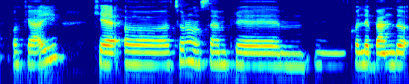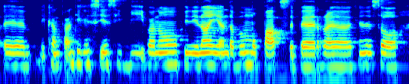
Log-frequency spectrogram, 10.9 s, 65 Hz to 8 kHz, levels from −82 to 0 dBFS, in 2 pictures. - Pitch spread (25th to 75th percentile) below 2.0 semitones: Yes, narrow, 1.1 semitones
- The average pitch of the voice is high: Yes, high, 195 Hz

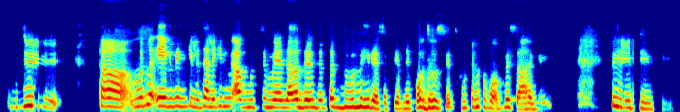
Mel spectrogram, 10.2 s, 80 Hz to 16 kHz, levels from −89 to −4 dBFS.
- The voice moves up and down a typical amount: Yes, average, 3.0 semitones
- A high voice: Yes, high, 245 Hz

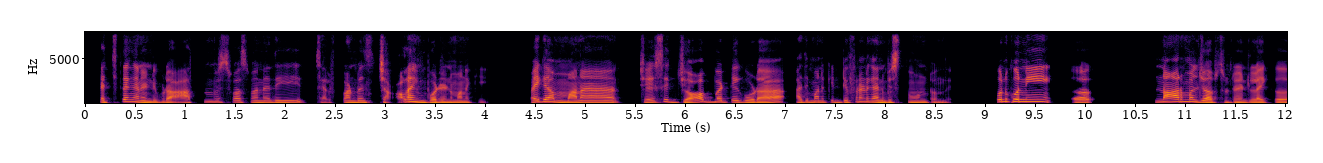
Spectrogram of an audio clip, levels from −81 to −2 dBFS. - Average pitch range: No, wide, 5.9 semitones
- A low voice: No, medium, 185 Hz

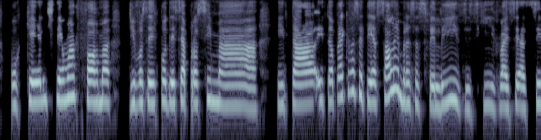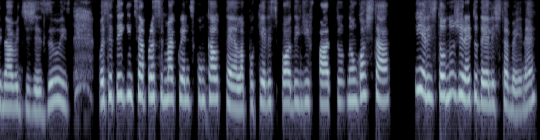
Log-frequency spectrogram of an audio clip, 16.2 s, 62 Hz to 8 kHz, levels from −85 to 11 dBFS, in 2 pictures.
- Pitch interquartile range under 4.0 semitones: Yes, average, 3.3 semitones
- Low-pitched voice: No, high, 230 Hz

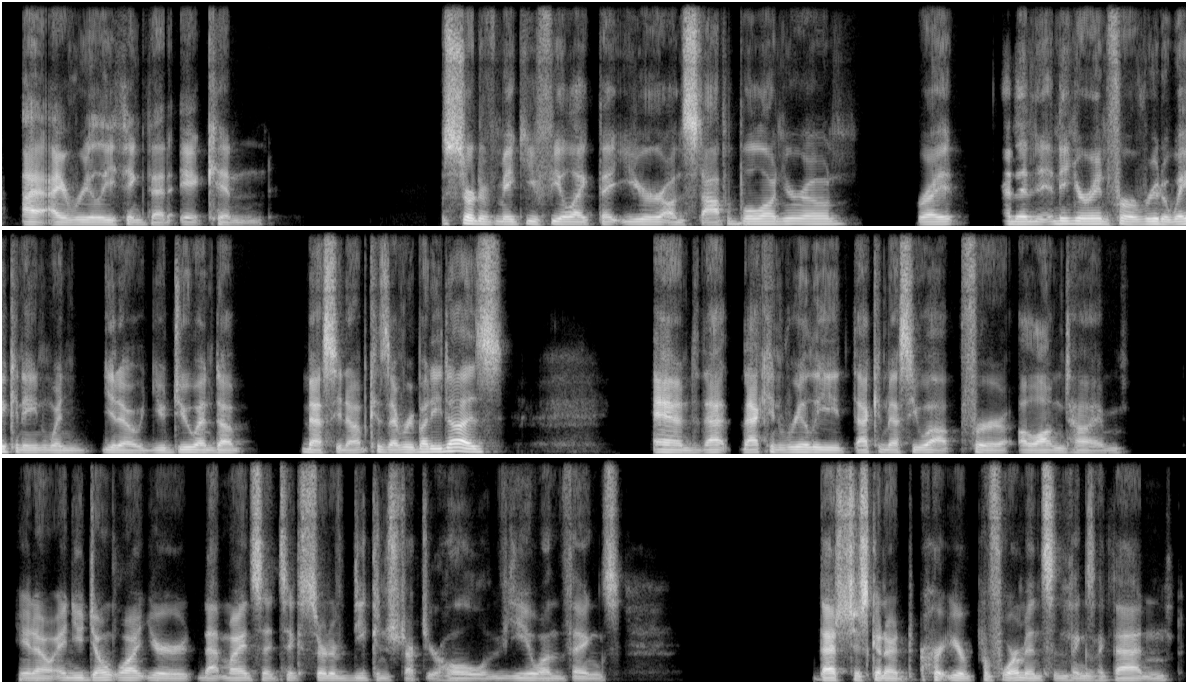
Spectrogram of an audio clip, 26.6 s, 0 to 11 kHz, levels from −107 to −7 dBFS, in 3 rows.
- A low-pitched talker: Yes, low, 110 Hz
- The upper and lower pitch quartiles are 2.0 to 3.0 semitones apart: Yes, narrow, 2.4 semitones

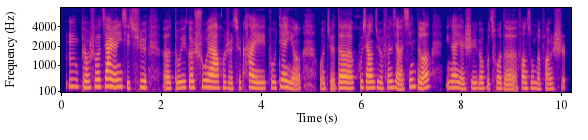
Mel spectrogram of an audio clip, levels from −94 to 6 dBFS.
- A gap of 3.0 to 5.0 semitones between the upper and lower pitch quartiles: No, narrow, 2.5 semitones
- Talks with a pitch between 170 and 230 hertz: Yes, high, 210 Hz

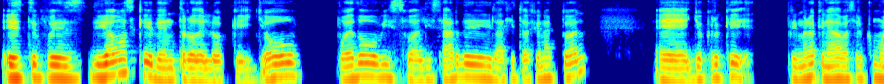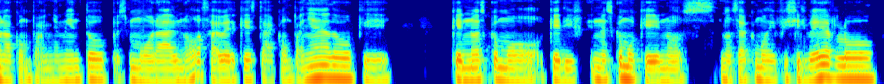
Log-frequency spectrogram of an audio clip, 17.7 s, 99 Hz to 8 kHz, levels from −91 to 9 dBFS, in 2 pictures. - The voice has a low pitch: Yes, low, 120 Hz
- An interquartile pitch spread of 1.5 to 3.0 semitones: Yes, average, 2.7 semitones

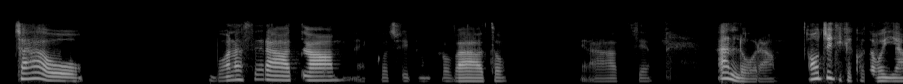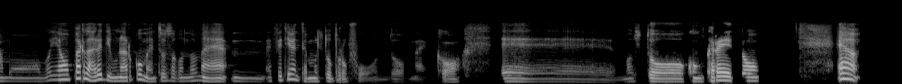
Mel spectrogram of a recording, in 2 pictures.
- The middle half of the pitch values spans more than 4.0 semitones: Yes, average, 5.2 semitones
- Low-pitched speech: No, medium, 155 Hz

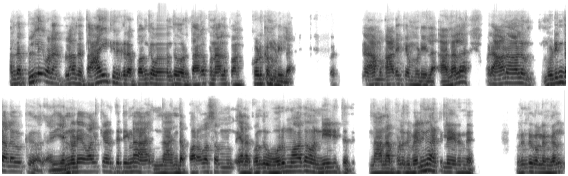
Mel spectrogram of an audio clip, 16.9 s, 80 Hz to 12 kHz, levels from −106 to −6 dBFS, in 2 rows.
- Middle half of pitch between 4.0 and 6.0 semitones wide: No, average, 3.3 semitones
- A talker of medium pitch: Yes, medium, 145 Hz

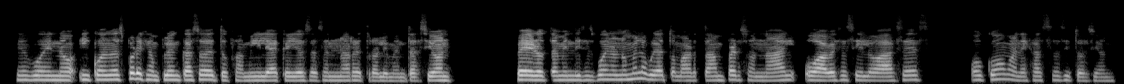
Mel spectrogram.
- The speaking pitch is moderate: No, high, 195 Hz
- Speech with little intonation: Yes, narrow, 2.1 semitones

